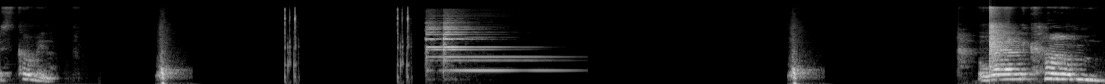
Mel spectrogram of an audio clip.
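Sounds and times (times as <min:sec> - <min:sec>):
notification bell ding: 0:04.3 - 0:05.9.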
